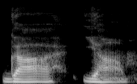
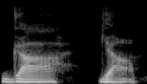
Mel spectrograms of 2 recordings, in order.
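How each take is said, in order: No difference in how they are said.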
